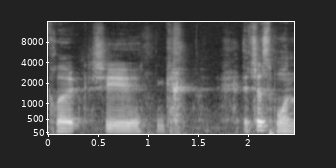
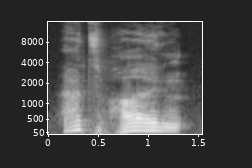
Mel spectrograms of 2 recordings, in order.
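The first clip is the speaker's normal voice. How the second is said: put-on drunk woman voice, higher, louder; 4 semitones higher, 7 dB louder than usual. Retelling what a woman said over the intercom, imitating a drunk woman. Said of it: "kind of drunk".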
